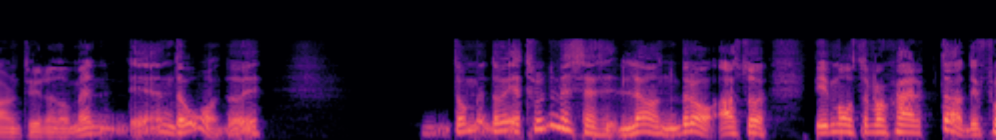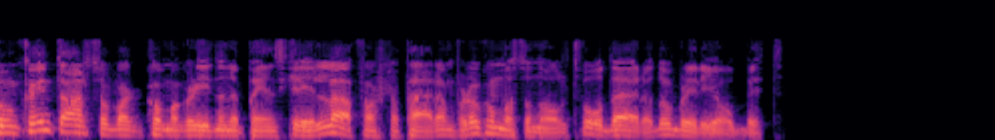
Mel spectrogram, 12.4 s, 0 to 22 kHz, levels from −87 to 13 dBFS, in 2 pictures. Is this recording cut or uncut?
uncut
